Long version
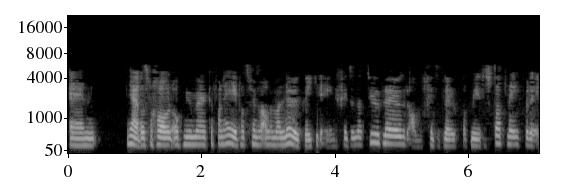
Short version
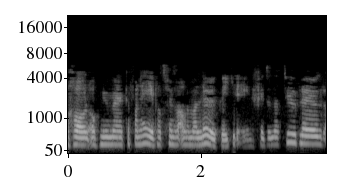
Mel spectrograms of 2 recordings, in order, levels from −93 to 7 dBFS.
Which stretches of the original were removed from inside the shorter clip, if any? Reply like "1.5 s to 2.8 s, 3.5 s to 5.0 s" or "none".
none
